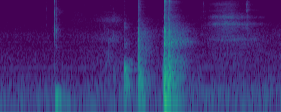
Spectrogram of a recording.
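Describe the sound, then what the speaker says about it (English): A few small, close snips while trimming the thread tag end during fly tying. Three or four short, quiet clicks fall within about a second, against near silence. "Trim off the tag end."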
